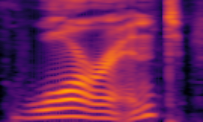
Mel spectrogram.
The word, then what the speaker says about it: warrant: But if it's easier for you to pronounce it with a more rounded mouth, warrant, then go for it because it's a valid pronunciation.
